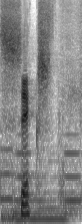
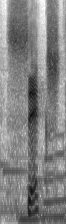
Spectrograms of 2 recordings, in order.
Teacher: you've got to hit the sound of the X which is a KS sound then you need the th sound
